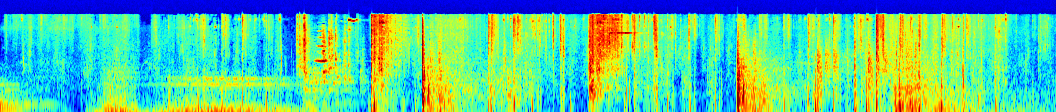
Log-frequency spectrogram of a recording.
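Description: Footsteps thud quickly over a hard floor.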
